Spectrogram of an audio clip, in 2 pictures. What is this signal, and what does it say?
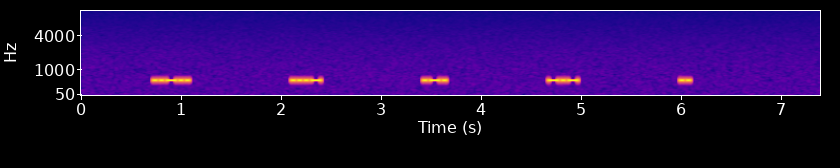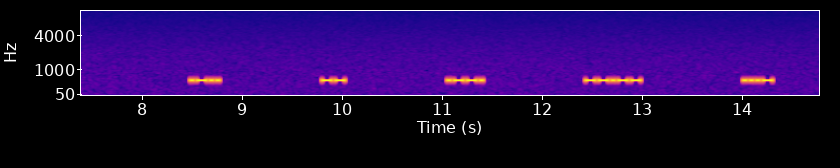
Morse code (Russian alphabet), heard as a keyed tone, machine-sent, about 37 wpm, spaced as for 8 wpm, 600 Hz. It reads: ЭЖРКИ ЛМПЪЖ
